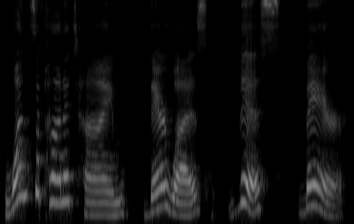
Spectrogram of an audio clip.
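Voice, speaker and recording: A woman doing an interactive picture-book read-aloud for children, expressive and often asking questions. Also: mid-range voice. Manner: expressive, asks questions and pauses for answers. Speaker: storytime reader, teacher.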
